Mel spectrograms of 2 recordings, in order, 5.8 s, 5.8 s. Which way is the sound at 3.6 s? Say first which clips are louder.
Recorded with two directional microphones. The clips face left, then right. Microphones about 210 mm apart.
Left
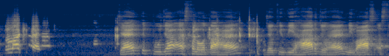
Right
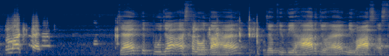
Left 1 dB; 45° left (ahead or behind).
